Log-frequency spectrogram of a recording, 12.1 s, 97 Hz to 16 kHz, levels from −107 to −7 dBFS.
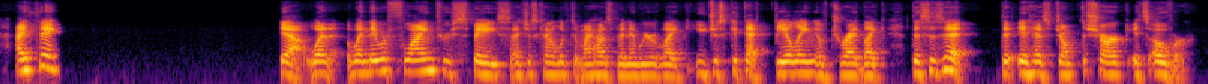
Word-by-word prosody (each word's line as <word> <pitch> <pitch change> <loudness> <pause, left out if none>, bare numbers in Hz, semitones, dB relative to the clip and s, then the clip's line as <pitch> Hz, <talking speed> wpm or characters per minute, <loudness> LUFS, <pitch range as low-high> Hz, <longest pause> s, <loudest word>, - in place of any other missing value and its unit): I 220 +1 +8
think 245 0 +5 2.2
Yeah, - - +6
when 195 0 +2
when 195 +1 -2
they 205 +1 +5
were 225 +1 -2
flying 215 +1 +2
through 205 -4 -10
space, 175 -3 0
I 170 - -5
just 175 0 -11
kinda 180 -1 -5
looked 180 -1 -9
at - - -11
my 170 0 -1
husband, 175 -1 -4
and 165 - -3
we 165 0 -3
were 165 -1 -6
like, 160 -1 -4
you 190 -2 -9
just 195 +3 -7
get 205 0 -6
that 200 - +2
feeling 190 0 +2
of 165 -3 -8
dread, 175 +1 0
like 170 0 -1 0.2
this 195 +1 -3
is 205 0 -5
it 245 +6 +6 0.3
the 195 - -2
it 185 - +2
has 190 -3 -2
jumped 175 -1 -4
the - - -10
shark, 180 -2 +2
it's 165 -3 -6
over 185 -2 -3
185 Hz, 200 wpm, -23 LUFS, 175-200 Hz, 2.2 s, I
